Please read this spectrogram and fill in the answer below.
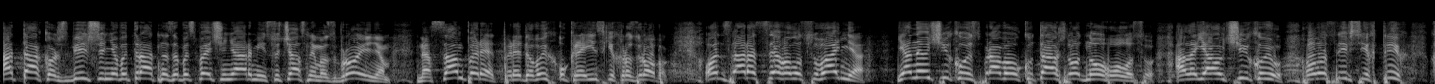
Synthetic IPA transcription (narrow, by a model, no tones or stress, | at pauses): ɐt̪ɑkɔʒzʲbʲilʲʃenʲːɐʋɪt̪ɾɑt̪nɐzɐbespɛt͡ʃenʲːɐɑrmʲijisʊt͡ʃɑsnɪmɔzbɾɔjenʲːɐ̰m | nɐsɑmpeɾɛd̪̚peɾed̪ɔʋɪxʊkɾɐjinʲsʲkʲɪxrɔzɾɔbɔkɔt̪zɑɾɐst̪sɛɦɔlˠɔsʊʋɑnʲːɐ̰ | janɛɔt͡ʃikʊjʊspɾɑʋɐɔkʊt̪ɑʒɔd̪̚nɔɦɔɦɔlˠɔsʊɐlˠɛjaɔt͡ʃʲikʊjʊɦɔlˠɔsɪwsʲixt̪ɪx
